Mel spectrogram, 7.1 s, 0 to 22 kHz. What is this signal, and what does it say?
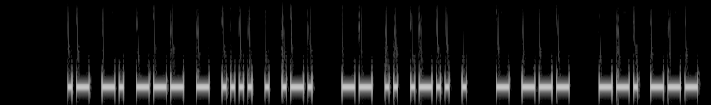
Morse code, heard as a keyed tone, about 28 wpm, 700 Hz. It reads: ANOTHER MILE TO GO
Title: Sentences from Top 1000 Words - Review Part 1 - 28wpm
